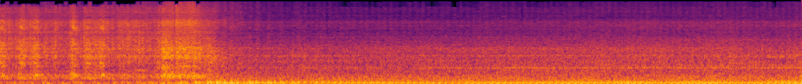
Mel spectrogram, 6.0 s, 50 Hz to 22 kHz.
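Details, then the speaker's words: Honda EU3000is generator after cosmetic restoration, cold start on a little choke: short cranking burst catches quickly, settling into a steady even low hum; healthy cold start and idle. "want to hear it run one more time maybe you've never heard it run on this video okay little choking little chage"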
